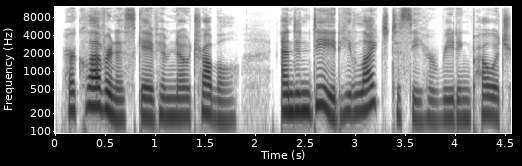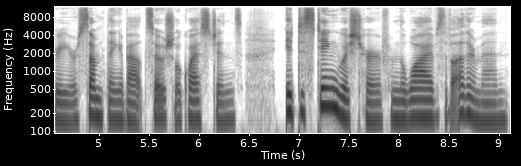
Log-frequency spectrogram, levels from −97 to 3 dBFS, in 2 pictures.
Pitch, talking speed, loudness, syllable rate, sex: 180 Hz, 190 wpm, -24 LUFS, 5.8 syllables/s, female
